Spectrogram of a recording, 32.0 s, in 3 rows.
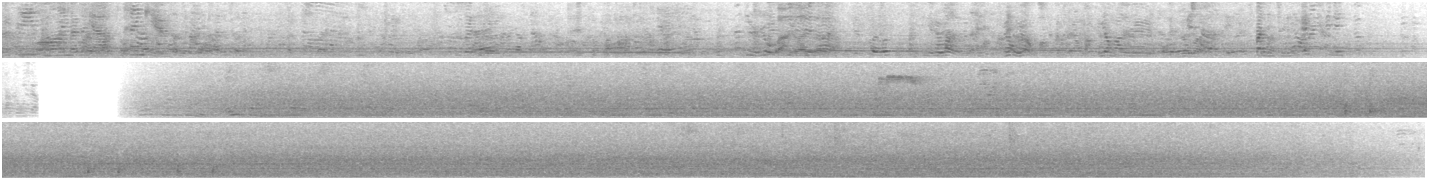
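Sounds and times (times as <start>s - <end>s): motor tones: 11.8s - 32.0s
train rushing noise: 11.9s - 31.8s.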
